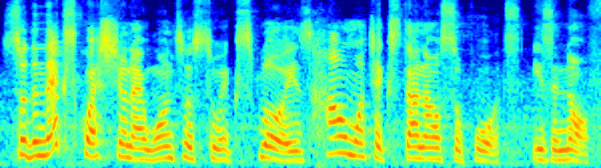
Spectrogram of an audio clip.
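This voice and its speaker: A woman's voice: medium pitch, animated, moderate pace. A woman presenting at a conference, explaining her points step by step and repeating key phrases for emphasis.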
